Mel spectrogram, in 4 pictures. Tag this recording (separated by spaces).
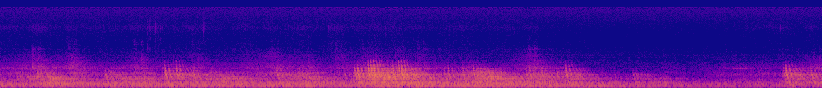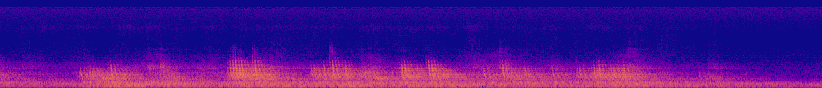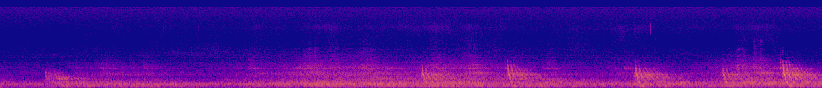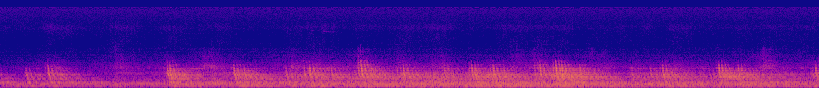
Golden-Gate-Bridge wikiGong contact-mic Schertler field-recording Marin-County DYN-E-SET San-Francisco steel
